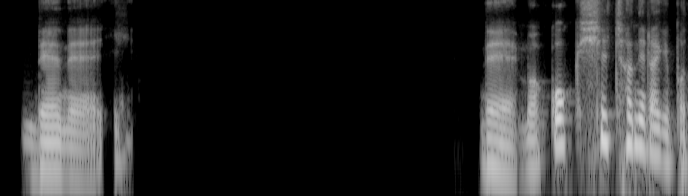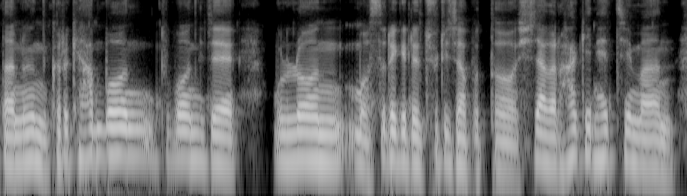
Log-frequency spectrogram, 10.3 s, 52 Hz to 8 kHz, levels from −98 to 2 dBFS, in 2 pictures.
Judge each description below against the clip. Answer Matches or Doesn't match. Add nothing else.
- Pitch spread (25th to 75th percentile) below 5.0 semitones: Matches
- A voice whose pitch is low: Matches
